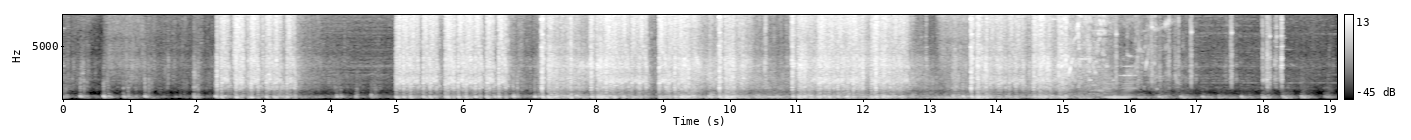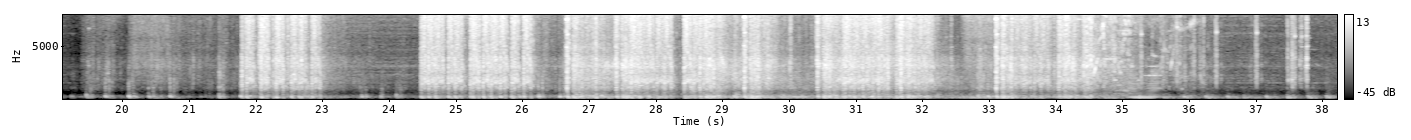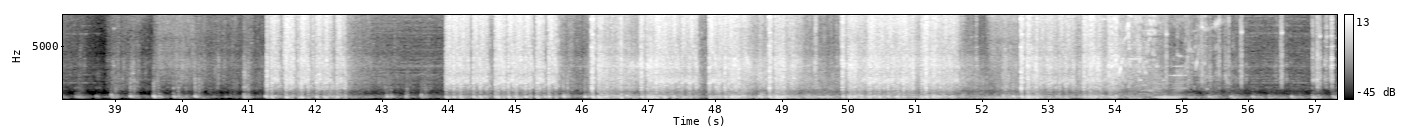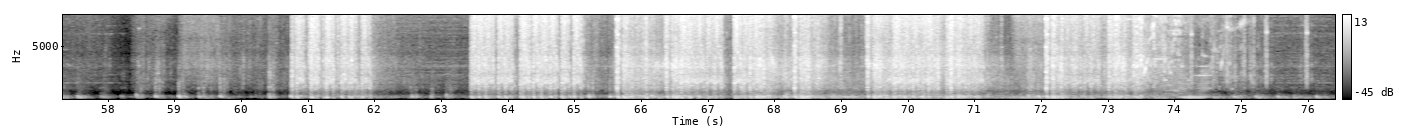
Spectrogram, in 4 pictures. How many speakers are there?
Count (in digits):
0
